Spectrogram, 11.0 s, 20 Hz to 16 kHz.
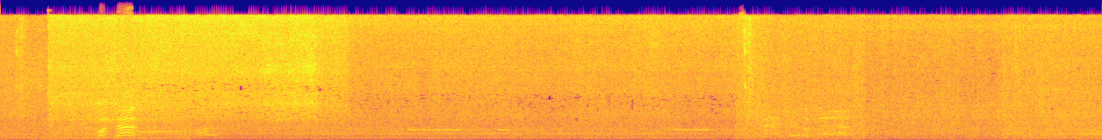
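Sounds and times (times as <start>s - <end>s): machinery running: 0.0s - 11.0s
compressed air hissing: 0.5s - 3.8s
short faint beeps: 1.4s - 2.0s, 4.1s - 5.2s, 6.7s - 7.2s.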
